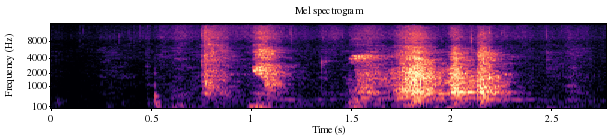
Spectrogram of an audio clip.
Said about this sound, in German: Möchtest du eher schnell was zu trinken geben? Ja, das mache ich jetzt kurz, komm. Also komm. Komm. So. Gib dem Hund was zu trinken.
